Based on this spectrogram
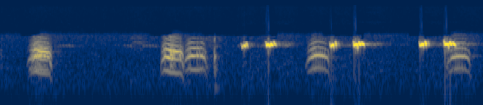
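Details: Quail calls, male and female, used as a hunting lure. Short nasal, buzzy bursts alternate with clear whistled notes, often in pairs, on a silent background.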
